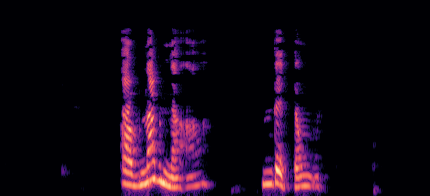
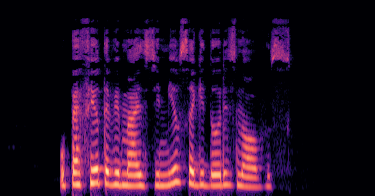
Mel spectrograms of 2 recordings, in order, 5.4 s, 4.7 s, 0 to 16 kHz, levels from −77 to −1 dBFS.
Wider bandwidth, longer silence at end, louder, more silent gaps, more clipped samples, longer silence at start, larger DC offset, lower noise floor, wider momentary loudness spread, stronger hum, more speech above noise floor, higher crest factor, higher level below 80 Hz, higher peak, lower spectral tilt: second, 9.4 kHz vs 11.5 kHz; first, 1.4 s vs 1.1 s; about the same, -16 LUFS vs -16 LUFS; neither; neither; first, 1.5 s vs 0.75 s; neither; about the same, -84 dBFS vs -83 dBFS; first, 21 LU vs 16 LU; neither; about the same, 68 dB vs 68 dB; about the same, 20 dB vs 16 dB; about the same, -66 dBFS vs -62 dBFS; about the same, 0 dBFS vs -2 dBFS; about the same, -5 dB/octave vs -5 dB/octave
